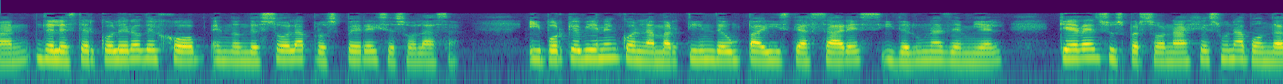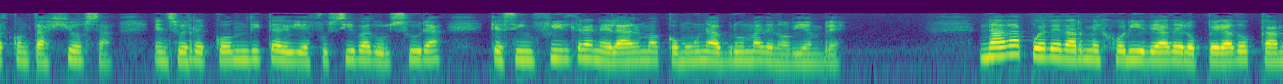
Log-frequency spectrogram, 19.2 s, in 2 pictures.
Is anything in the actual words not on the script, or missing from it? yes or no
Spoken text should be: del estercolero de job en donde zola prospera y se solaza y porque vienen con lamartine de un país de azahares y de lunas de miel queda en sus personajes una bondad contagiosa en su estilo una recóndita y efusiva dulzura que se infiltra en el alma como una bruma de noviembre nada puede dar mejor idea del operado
yes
